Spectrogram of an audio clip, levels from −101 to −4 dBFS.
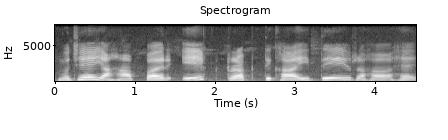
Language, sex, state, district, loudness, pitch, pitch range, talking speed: Hindi, female, Madhya Pradesh, Katni, -15 LUFS, 200 Hz, 185-220 Hz, 120 wpm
